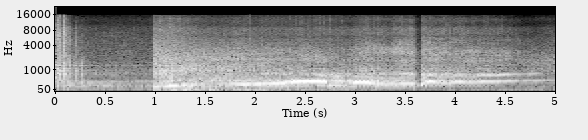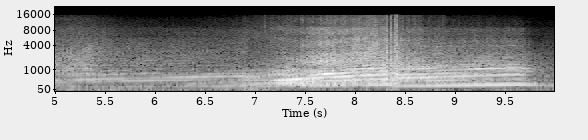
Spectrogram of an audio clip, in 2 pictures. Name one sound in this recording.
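A sports car accelerates hard past, its engine roaring up through the gears.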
